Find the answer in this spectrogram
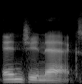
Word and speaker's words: Nginx: web Trojan that also affect Light HTTP and Nginx, which is spelled Nginx.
